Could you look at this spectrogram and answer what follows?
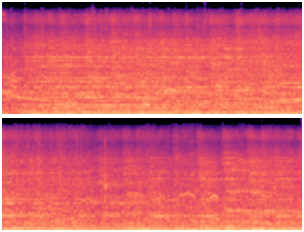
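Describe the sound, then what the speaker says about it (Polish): Crowd at a winter games opening ceremony applauding and cheering arriving athletes, a dense continuous roar of clapping and cheers held at a steady level for several seconds. "brawa należą się naszym sportowcom"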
